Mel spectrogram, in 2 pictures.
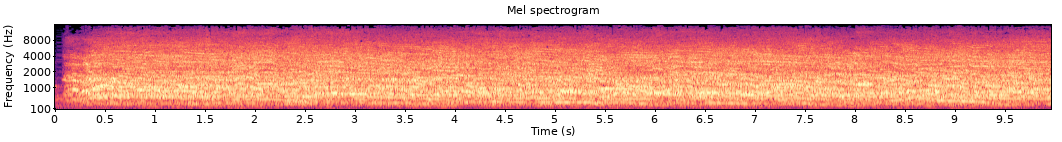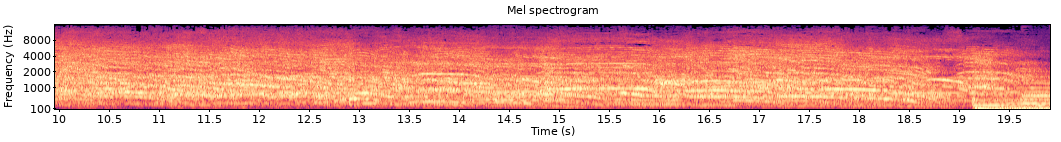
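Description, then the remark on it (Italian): A large crowd in the square of Cefalù, waiting to see a condemned man hanged, murmurs and shouts continuously, many overlapping voices forming a dense, steady roar, with scattered louder cries and cheers rising out of the din for the whole stretch. “Eppure c'è un messo reale che ha in mano una grazia per il condannato e che si sta facendo lentamente largo tra la folla.”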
